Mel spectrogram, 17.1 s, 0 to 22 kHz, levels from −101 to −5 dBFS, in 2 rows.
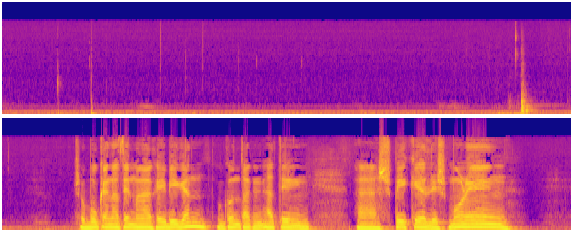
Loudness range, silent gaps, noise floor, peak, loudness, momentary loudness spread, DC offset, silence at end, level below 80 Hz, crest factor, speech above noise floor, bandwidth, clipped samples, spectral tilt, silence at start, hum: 20 LU; none; -43 dBFS; 0 dBFS; -10 LUFS; 15 LU; under 0.1%; 0.8 s; -32 dBFS; 14 dB; 34 dB; 11 kHz; 0.2%; -5 dB/octave; 0.8 s; none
